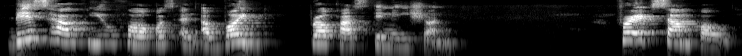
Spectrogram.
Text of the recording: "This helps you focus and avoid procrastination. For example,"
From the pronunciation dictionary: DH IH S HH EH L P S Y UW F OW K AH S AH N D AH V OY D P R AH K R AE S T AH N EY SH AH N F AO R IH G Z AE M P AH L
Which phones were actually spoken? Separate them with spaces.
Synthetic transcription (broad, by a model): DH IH S HH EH L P Y UW F OW K AH S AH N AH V OY D P R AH K R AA S T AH N EY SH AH N F AO R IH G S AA M P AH L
